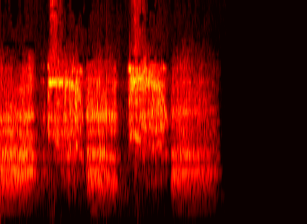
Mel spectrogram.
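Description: A donkey braying, played as a sound-effect sting: a quick run of short, pitched braying calls that stops shortly before the end.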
